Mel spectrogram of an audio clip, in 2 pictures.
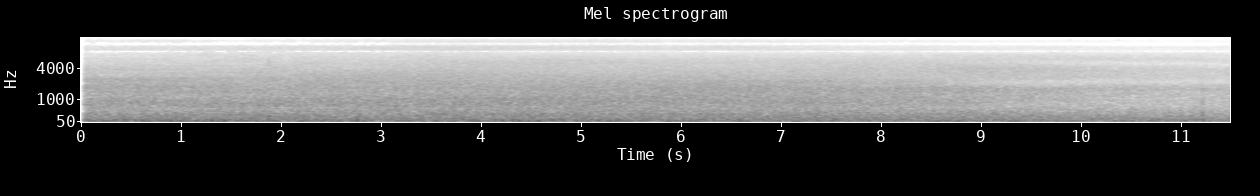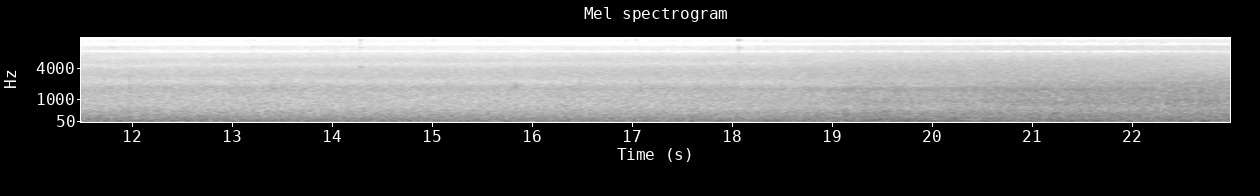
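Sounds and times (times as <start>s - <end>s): ocean surf breaking: 0.0s - 11.1s, 17.8s - 22.9s.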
